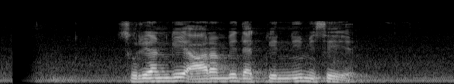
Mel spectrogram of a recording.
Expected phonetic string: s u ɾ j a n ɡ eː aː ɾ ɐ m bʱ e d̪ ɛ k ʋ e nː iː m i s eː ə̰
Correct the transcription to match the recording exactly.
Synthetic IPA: s u ɾ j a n ɡ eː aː ɾ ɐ m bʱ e d̪ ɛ k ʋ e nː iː m i s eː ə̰

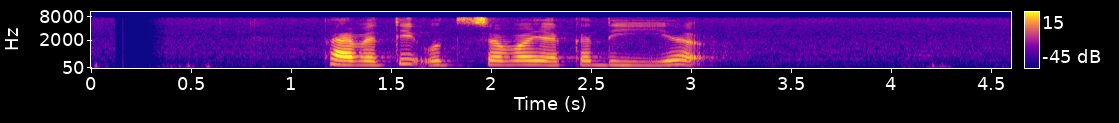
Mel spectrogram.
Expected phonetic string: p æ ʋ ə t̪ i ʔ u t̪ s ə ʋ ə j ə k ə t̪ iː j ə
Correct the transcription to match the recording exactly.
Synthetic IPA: p æ ʋ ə t̪ i ʔ u t̪ s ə ʋ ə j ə k ə d̪ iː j ə

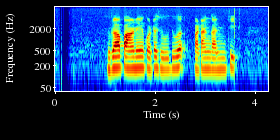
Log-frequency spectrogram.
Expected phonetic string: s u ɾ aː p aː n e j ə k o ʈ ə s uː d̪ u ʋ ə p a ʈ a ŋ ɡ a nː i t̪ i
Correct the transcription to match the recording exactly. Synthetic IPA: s u ɾ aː p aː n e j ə k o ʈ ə s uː d̪ u ʋ ə p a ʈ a ŋ ɡ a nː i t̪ i

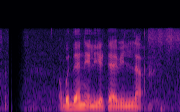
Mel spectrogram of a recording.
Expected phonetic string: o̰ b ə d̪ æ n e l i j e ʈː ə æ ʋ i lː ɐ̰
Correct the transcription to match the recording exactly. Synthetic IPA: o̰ b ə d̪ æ n e l i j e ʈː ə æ ʋ i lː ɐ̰

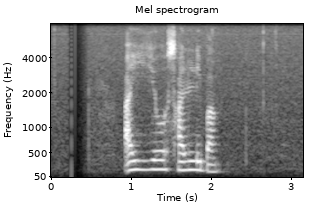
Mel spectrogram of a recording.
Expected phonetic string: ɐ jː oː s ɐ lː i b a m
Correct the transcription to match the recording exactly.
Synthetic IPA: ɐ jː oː s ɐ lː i b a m

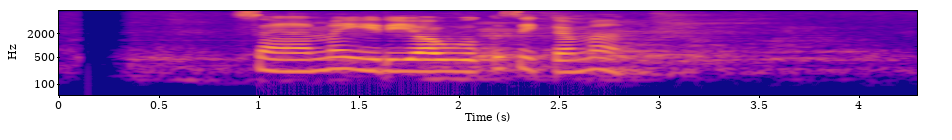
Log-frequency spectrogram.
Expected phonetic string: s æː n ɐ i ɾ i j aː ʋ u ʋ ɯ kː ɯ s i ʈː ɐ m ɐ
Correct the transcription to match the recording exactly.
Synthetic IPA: s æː m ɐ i ɾ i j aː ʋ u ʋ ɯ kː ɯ s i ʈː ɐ m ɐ

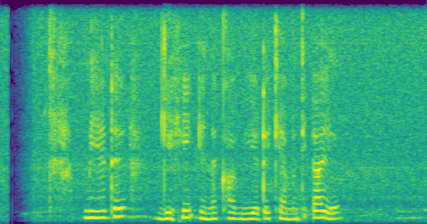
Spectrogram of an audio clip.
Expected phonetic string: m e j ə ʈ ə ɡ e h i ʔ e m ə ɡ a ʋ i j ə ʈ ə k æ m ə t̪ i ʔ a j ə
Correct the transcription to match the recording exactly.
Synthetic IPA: m e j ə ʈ ə ɡ e h i ʔ e n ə k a ʋ i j ə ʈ ə k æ m ə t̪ i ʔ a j ə

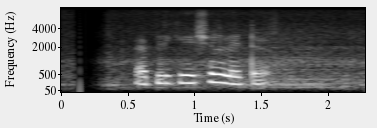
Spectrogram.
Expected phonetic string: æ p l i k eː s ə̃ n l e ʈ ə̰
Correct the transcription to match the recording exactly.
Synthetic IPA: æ p l i k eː ʃ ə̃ n l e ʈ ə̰

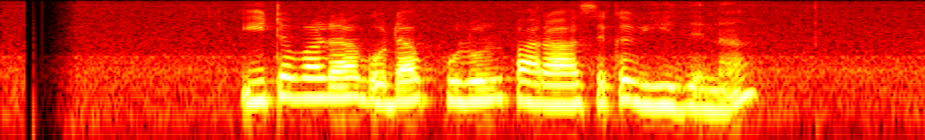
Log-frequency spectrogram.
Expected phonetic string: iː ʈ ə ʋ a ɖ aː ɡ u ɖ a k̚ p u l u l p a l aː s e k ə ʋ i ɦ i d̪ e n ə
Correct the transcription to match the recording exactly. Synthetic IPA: iː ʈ ə ʋ a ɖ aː ɡ o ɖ a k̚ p u l u l p a ɾ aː s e k ə ʋ i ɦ i d̪ e n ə

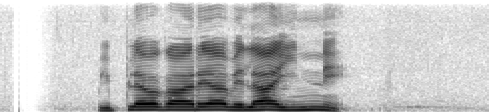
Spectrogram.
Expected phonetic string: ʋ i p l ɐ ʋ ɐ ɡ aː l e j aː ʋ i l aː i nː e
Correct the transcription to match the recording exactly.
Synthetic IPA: ʋ i p l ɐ ʋ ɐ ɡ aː ɾ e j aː ʋ e l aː i nː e

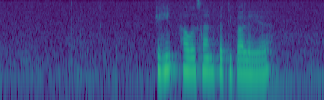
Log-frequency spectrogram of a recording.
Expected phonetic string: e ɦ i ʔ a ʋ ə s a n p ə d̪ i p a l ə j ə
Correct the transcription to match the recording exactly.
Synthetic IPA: e ɦ i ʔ a ʋ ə s a n p ə t̪ i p a l ə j ə

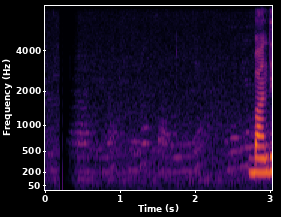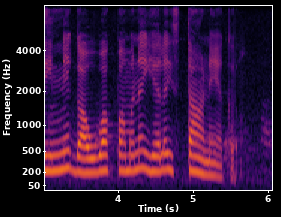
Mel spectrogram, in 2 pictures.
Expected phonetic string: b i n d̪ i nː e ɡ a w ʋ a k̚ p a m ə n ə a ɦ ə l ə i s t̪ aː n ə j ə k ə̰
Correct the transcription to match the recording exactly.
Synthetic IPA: b a n d̪ i nː e ɡ a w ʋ a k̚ p a m ə n ə i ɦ ə l ə i s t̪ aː n ə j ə k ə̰

